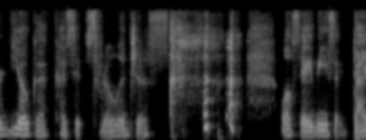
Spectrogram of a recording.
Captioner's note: laughs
